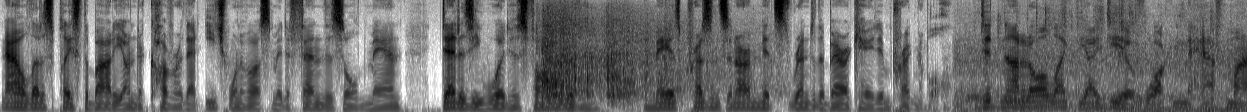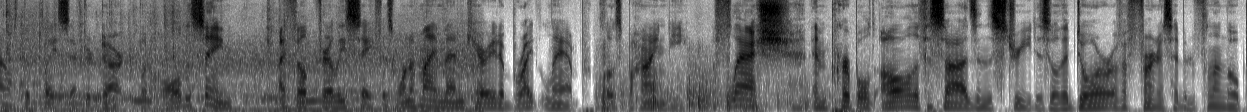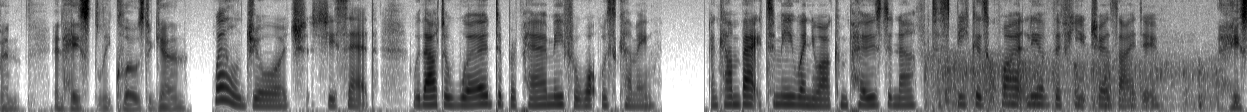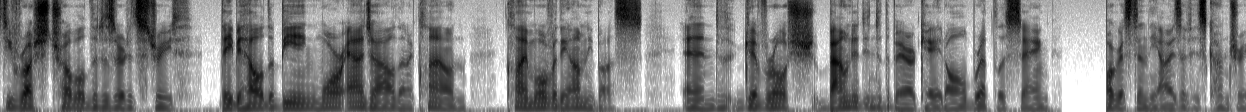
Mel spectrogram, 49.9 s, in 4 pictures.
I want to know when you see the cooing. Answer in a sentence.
You can hear the cooing from 9.5 to 17.4 s.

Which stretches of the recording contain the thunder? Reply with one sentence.
The thunder can be heard from 5.3 to 7.9 s, from 18.4 to 22.0 s and from 34.1 to 37.2 s.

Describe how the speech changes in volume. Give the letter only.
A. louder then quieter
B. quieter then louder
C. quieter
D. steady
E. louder
D.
